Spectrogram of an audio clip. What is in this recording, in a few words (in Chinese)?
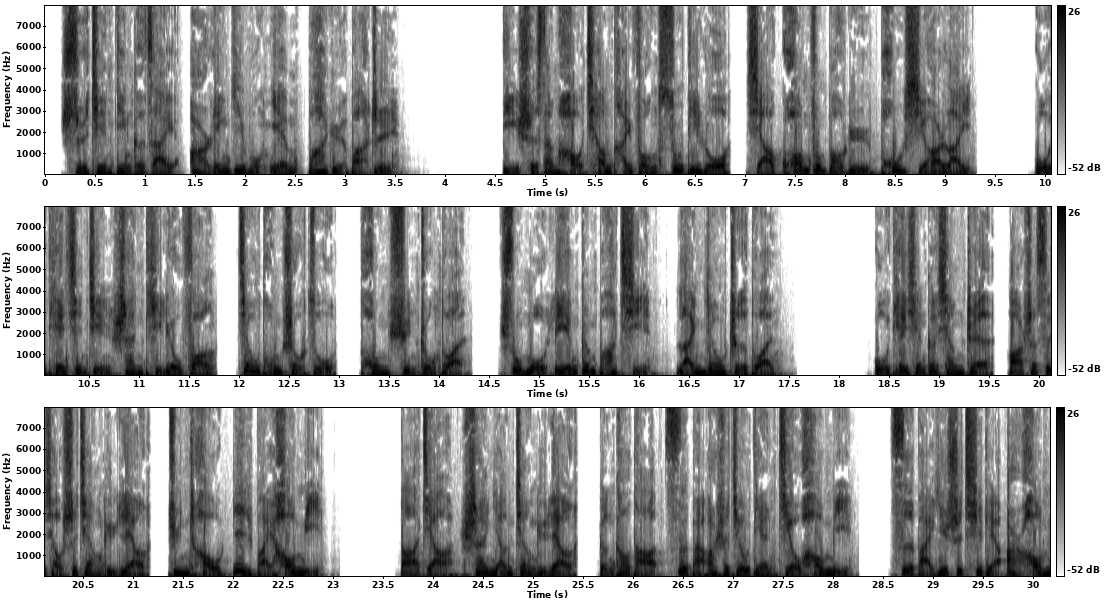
男 专题 纪实; 县供电公司防抗台风“苏迪罗”纪实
